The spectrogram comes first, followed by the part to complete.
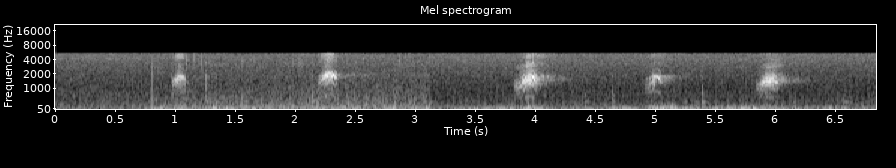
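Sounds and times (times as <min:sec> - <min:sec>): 
black-crowned night heron call: 0:00.8 - 0:01.3, 0:02.1 - 0:02.8, 0:03.8 - 0:06.4.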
